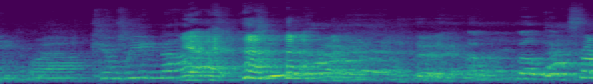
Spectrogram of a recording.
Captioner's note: laughter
